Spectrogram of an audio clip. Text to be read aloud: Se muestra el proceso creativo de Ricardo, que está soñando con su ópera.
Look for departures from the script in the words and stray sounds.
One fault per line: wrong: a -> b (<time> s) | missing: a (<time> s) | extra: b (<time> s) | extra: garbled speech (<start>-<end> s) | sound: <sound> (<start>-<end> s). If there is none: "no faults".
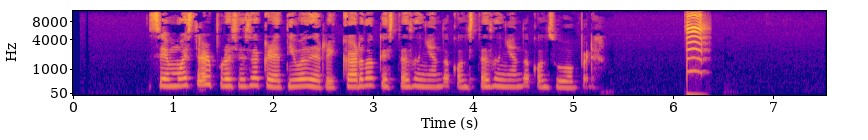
extra: está soñando con (3.9 s)
sound: squeak (6.1-6.4 s)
